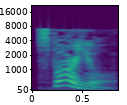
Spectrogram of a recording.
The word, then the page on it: sporule: British English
